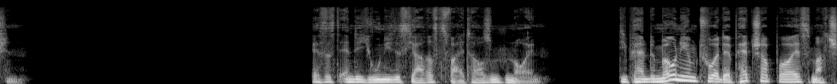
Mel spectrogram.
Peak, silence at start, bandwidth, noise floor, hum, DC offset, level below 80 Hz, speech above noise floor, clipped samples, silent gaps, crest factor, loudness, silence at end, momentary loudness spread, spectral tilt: 0 dBFS; 0 s; 15.5 kHz; under -90 dBFS; none; under 0.1%; -40 dBFS; over 78 dB; under 0.1%; 0.59-3.08 s, 5.66-6.18 s; 14 dB; -13 LUFS; 0 s; 11 LU; -6.5 dB/octave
